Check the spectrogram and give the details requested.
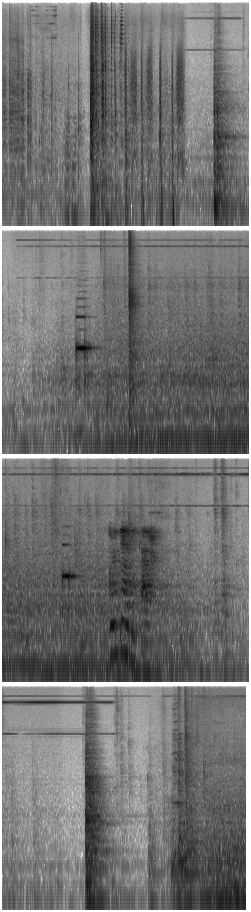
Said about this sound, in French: La porte est ouverte.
